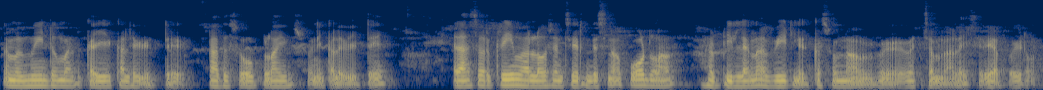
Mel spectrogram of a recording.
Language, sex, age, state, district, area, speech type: Tamil, male, 18-30, Tamil Nadu, Coimbatore, rural, spontaneous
